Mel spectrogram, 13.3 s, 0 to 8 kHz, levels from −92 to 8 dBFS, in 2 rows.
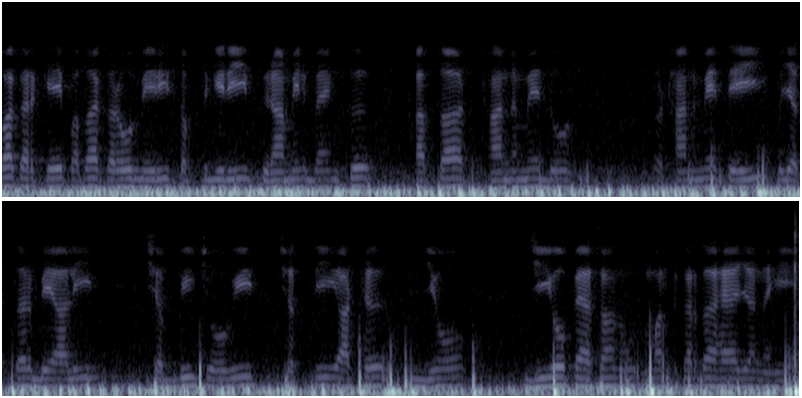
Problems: background sounds at intervals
